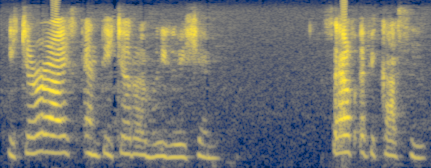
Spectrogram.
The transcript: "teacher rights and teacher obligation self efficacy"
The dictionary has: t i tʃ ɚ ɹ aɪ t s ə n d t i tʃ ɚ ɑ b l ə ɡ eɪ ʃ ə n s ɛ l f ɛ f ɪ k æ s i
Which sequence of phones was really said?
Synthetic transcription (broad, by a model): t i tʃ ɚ ɹ aɪ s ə n t i tʃ ɚ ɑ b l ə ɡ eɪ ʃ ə n s ɛ l f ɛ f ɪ k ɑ s i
